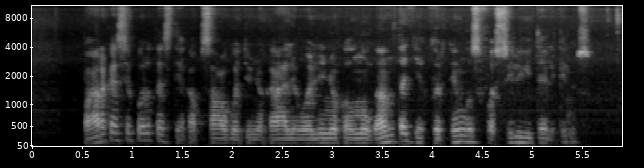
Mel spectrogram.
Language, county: Lithuanian, Panevėžys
